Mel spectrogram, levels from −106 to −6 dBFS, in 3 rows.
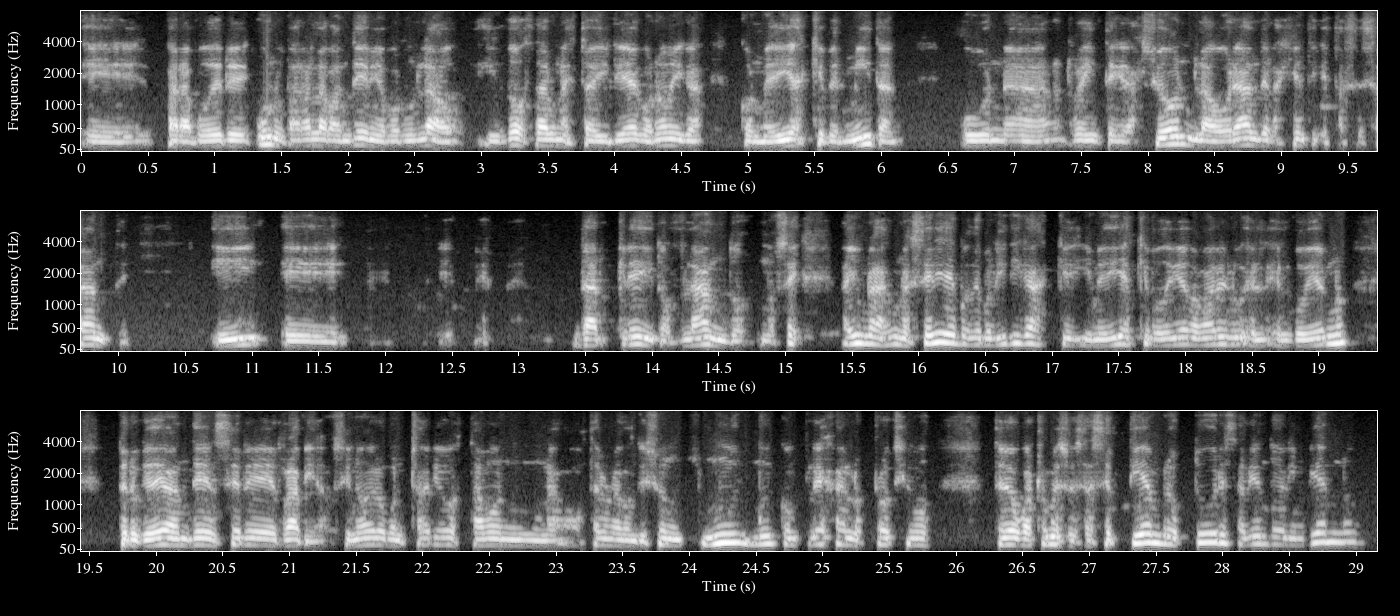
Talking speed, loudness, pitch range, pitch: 190 wpm, -18 LUFS, 125-175 Hz, 140 Hz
